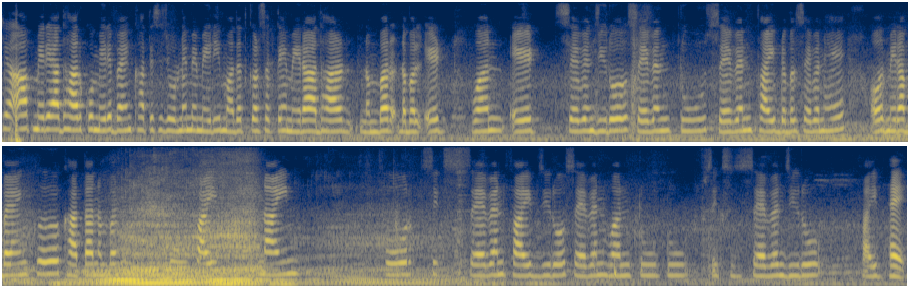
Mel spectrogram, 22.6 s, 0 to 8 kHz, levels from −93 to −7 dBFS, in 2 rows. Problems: constant background noise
